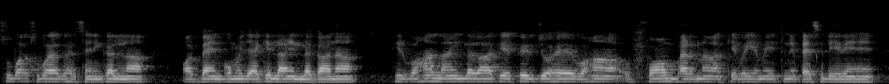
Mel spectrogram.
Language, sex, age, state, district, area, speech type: Urdu, male, 30-45, Delhi, South Delhi, rural, spontaneous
